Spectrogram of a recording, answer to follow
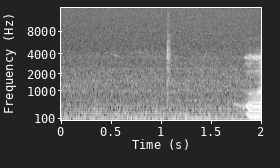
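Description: Steady low rumble and hum with no sharp events.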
